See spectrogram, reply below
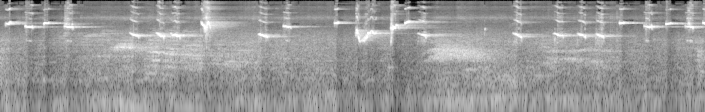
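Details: Sunbird lure song rich in varied phrases: bright high whistles, sharp chips and a few swooping slurs in quick irregular bursts, with brief quieter gaps and soft background hiss.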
